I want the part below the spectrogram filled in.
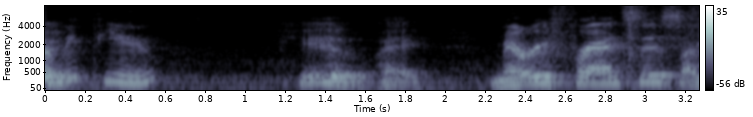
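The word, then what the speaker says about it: Pugh: How do you pronounce that, Cheryl? Pew. Kirby Pew.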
